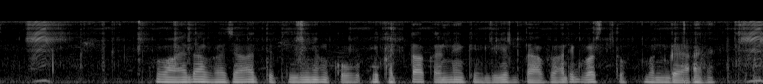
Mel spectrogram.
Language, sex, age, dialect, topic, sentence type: Hindi, male, 18-24, Kanauji Braj Bhasha, banking, statement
